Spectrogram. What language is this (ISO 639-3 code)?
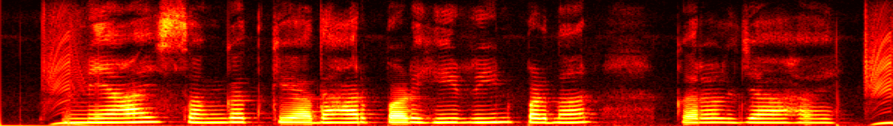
mag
